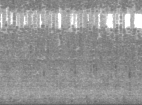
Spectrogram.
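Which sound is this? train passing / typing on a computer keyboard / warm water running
warm water running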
